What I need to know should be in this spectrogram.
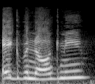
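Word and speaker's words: Igbinoghene: Igbenogany.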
